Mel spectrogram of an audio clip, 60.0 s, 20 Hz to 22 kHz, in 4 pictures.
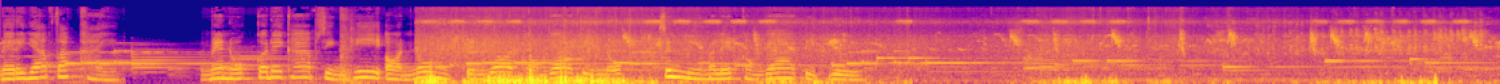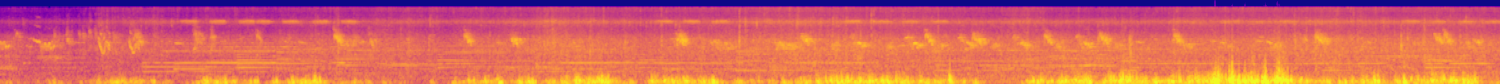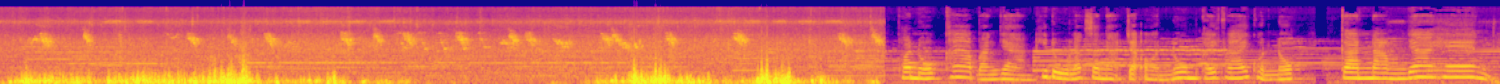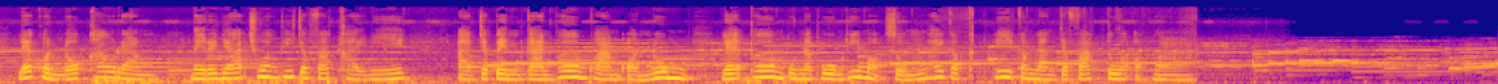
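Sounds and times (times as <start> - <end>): soft chime-like music: 0.2 - 3.4, 4.1 - 59.9
wind buffeting microphone: 4.1 - 38.9, 44.3 - 49.6
small birds chirping: 4.2 - 38.9.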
